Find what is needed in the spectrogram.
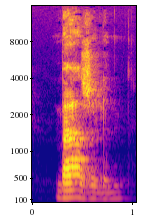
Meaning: to babble, twaddle
- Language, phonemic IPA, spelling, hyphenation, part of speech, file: Dutch, /ˈbaːzələ(n)/, bazelen, ba‧ze‧len, verb, Nl-bazelen.ogg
